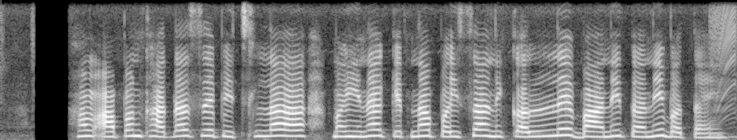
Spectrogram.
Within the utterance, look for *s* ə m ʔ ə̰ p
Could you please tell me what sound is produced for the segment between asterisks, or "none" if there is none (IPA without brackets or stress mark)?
h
